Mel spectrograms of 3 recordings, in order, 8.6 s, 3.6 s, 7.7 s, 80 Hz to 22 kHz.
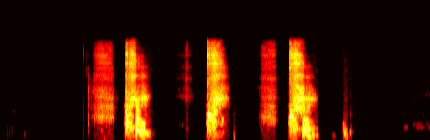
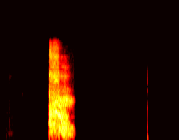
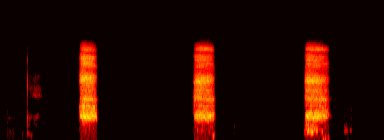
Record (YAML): three_cough_length: 8.6 s
three_cough_amplitude: 32397
three_cough_signal_mean_std_ratio: 0.32
cough_length: 3.6 s
cough_amplitude: 31205
cough_signal_mean_std_ratio: 0.28
exhalation_length: 7.7 s
exhalation_amplitude: 6888
exhalation_signal_mean_std_ratio: 0.31
survey_phase: beta (2021-08-13 to 2022-03-07)
age: 45-64
gender: Female
wearing_mask: 'No'
symptom_none: true
smoker_status: Ex-smoker
respiratory_condition_asthma: false
respiratory_condition_other: false
recruitment_source: REACT
submission_delay: 1 day
covid_test_result: Negative
covid_test_method: RT-qPCR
